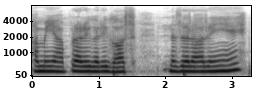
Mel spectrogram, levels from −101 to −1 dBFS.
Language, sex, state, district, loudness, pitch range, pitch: Hindi, female, Uttar Pradesh, Shamli, -12 LUFS, 205-215 Hz, 210 Hz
